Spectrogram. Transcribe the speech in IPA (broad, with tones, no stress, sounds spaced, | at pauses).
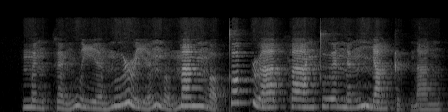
m ə˨˩ ŋ k ə˨˩˦ ŋ w i˨˩ ə̯ m u˧˥ ɹ i˨˩˦ ə̯ ŋ o˨˩˨ m a˧ m ŋ ɔ˨˩˨ t̪ ɔ˦˥ k̚ ɹ a˦˥ t̚ f aː˧ ŋ t̪ u˧ ə̯ n ə˧˥ ŋ ɲ a˧ n ʈ u˨˩ k̚ n a˧ n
